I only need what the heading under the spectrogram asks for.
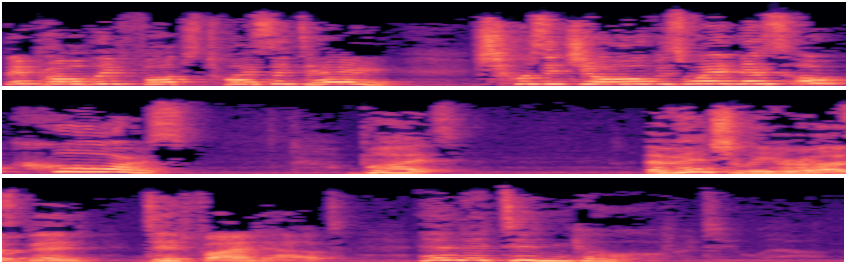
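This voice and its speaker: Man, roomy echo, slightly distant mic, slow gossipy storytelling, sardonic and foul-mouthed. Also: very high-pitched. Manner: animated, breaking often into laughter. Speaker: storyteller talking about a past religious community. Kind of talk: informal personal storytelling monologue.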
